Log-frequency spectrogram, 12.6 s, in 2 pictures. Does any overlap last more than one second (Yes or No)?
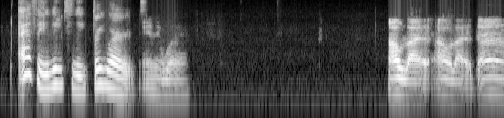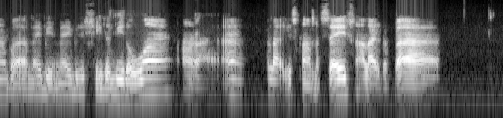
No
